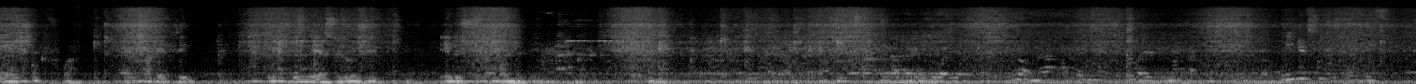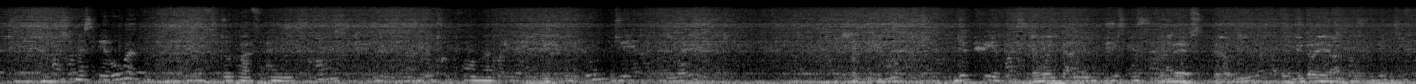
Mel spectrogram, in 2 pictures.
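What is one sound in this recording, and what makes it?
A radio receiver plays an FM station through loudspeakers, with hiss and crackle.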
